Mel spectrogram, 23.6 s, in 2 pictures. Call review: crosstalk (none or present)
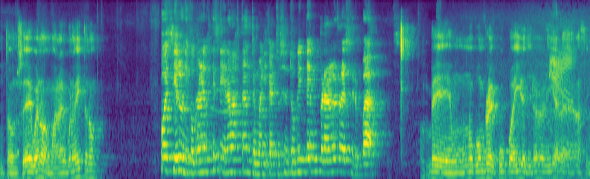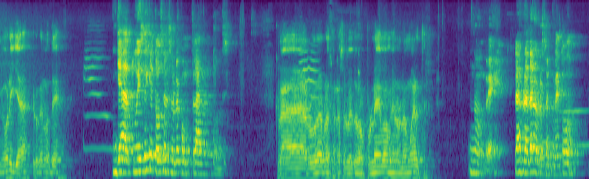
none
